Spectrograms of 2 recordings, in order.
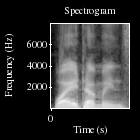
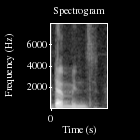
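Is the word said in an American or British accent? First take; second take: American; British. First: It is said in an American accent. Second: It is said in a British accent. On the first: "in American accent" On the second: "British English ಅನ್ನ follow ಮಾಡಿದ್ರೆ"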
